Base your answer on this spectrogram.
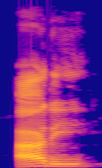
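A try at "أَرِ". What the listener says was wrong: এখানে লম্বা হওয়ার কোনো কারণ নেই।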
